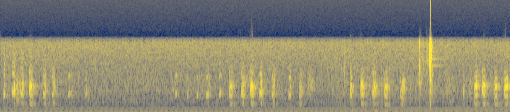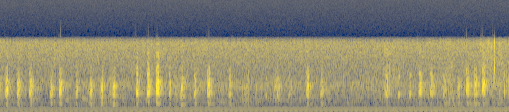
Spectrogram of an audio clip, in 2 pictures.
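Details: Male ferrets (hobs) hitting puberty: rapid soft clucking chuckles in quick bursts of pulses, clustered in short runs with brief gaps and one sharp click, over a steady low hum.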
